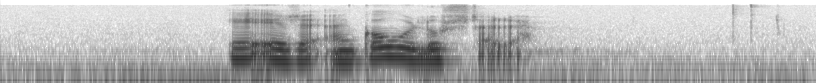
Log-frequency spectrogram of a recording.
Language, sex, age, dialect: Faroese, female, 15-35, Suðurstreymoy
